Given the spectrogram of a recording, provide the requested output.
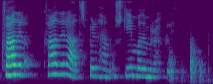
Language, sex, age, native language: Icelandic, female, 12, Icelandic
